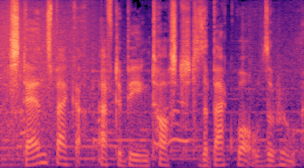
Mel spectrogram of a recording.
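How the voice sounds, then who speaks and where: A man's voice: medium pitch, normal speed, loud music behind the voice. A man narrating a scripted adventure story as its storyteller.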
